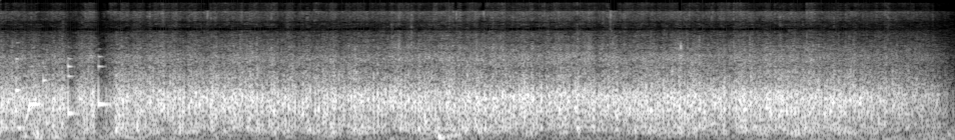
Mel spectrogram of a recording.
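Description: Steady heavy rain in Jodhpur, India, a dense continuous hiss of drops on surfaces, loud and close, with no speech.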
